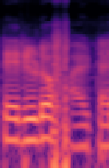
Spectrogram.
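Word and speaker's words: Pteridophyta: Actually P से शुरू होता है दोस्तों, लेकिन इसको प्रोनाउंस किया जाता है टेरिडोफाइटा। जिसे निमोनिया को आप प्रोनाउंस करते हैं वो भी पी से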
